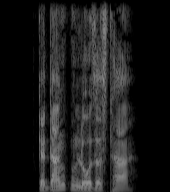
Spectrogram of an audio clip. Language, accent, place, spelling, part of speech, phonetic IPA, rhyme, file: German, Germany, Berlin, gedankenlosester, adjective, [ɡəˈdaŋkn̩loːzəstɐ], -aŋkn̩loːzəstɐ, De-gedankenlosester.ogg
- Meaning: inflection of gedankenlos: 1. strong/mixed nominative masculine singular superlative degree 2. strong genitive/dative feminine singular superlative degree 3. strong genitive plural superlative degree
